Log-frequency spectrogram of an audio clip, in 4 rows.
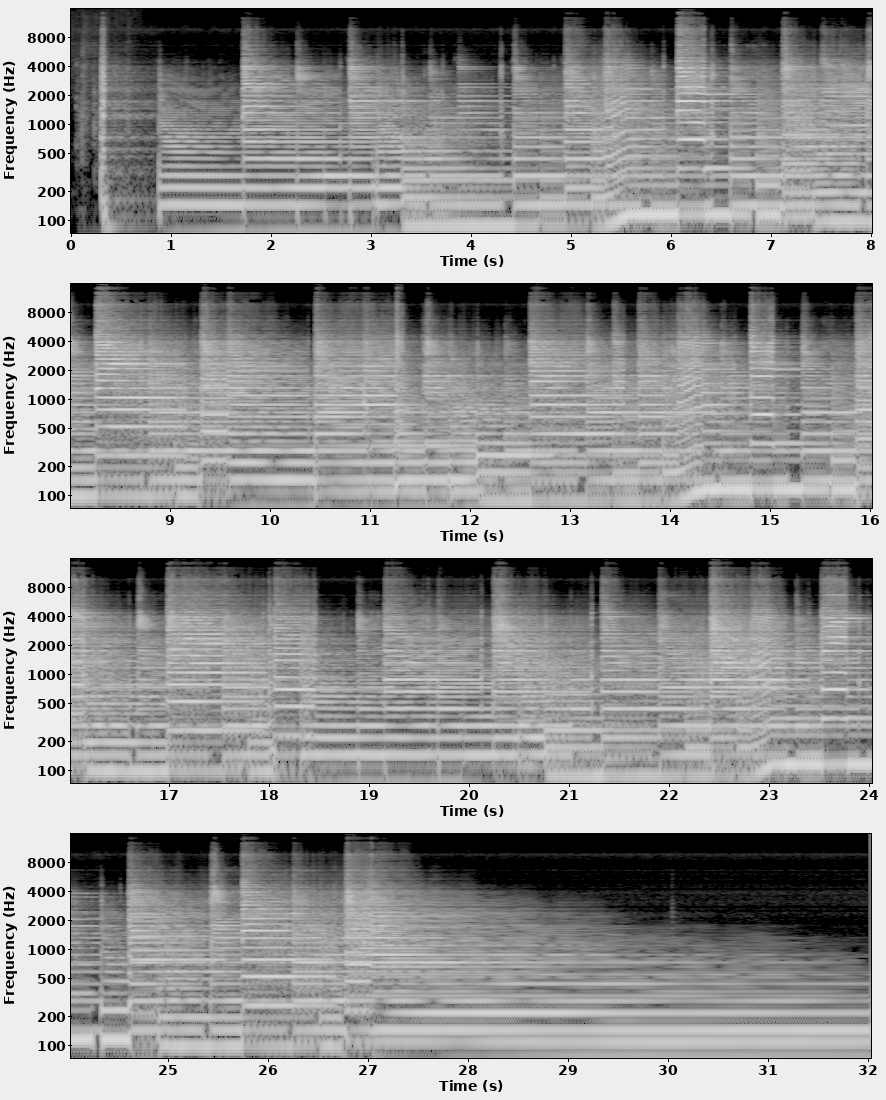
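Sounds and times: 
clean electric guitar with flatwound strings through amp preset with reverb playing chords: 0.0s - 32.0s.

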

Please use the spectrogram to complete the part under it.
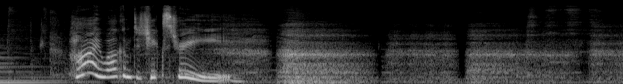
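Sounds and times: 
speech: 1.0s - 3.1s
heavy breathing into a microphone: 2.3s - 6.2s.

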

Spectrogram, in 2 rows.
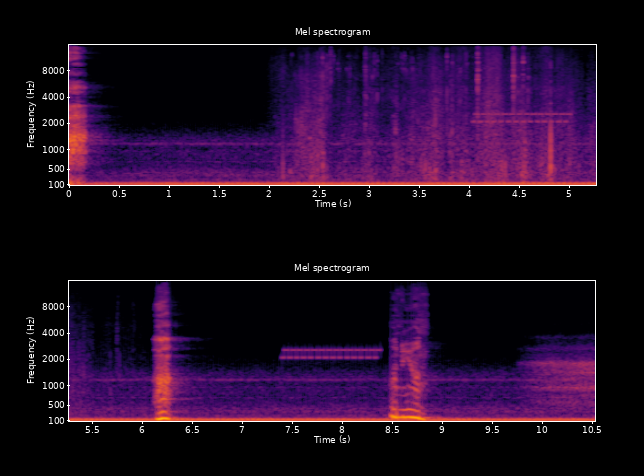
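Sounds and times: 
low constant hum: 0.0s - 10.5s
old-style cellphone ringtone: 7.4s - 8.5s
speech: 8.6s - 8.9s.

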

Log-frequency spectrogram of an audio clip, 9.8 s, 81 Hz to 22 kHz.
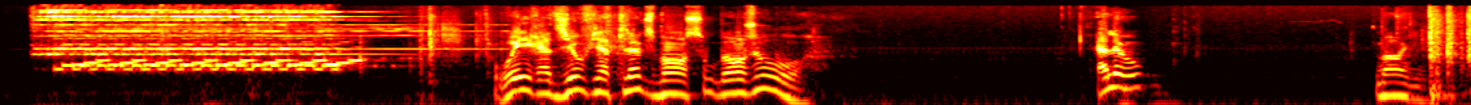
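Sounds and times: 
telephone bell at a radio station ringing in a metallic trill: 0.2s - 3.8s
speech: 3.3s - 5.5s, 7.3s - 7.8s, 9.2s - 9.7s.

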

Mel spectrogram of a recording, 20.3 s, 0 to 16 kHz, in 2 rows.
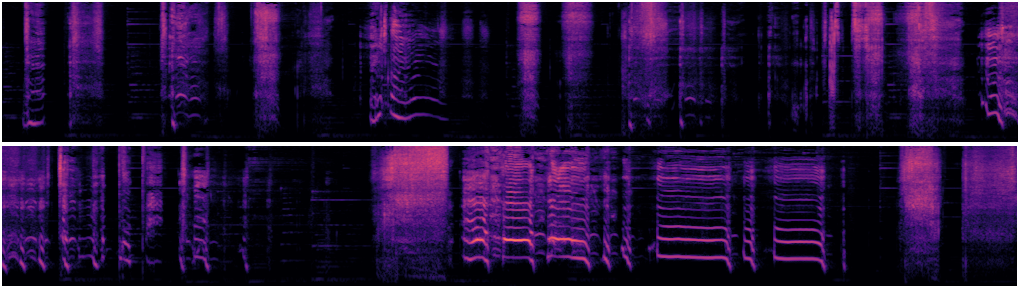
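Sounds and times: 
person performing exaggerated crying with wails and sobs: 1.6s - 2.8s, 3.6s - 4.9s, 6.2s - 9.0s, 9.7s - 13.5s, 14.7s - 18.6s.

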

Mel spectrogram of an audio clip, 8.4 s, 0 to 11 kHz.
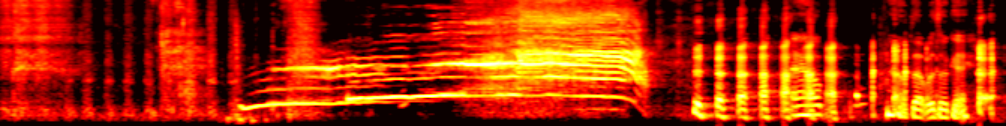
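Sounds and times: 
person imitating a curdling scream of pain: 2.1s - 5.5s
laughter: 5.8s - 8.3s
speech: 5.8s - 8.3s.

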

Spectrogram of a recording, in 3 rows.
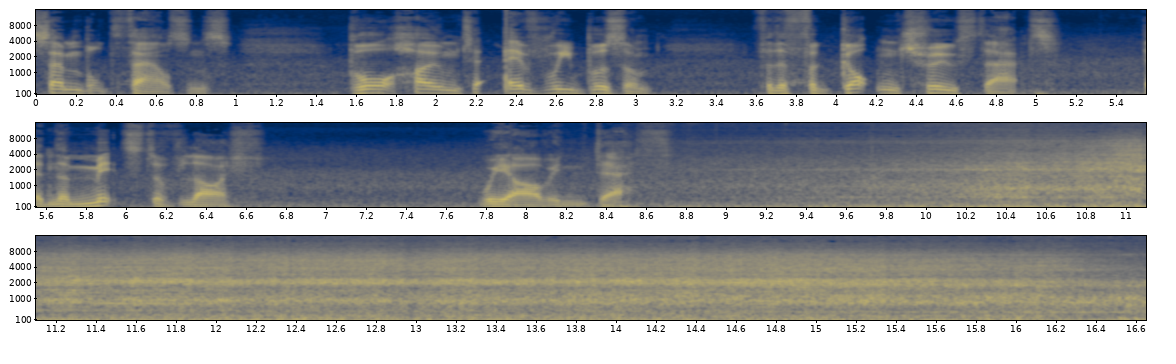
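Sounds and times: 
speech: 0.0s - 6.8s, 7.8s - 8.8s
train rumbling past: 7.0s - 16.6s
train wheel hiss: 8.7s - 16.6s.

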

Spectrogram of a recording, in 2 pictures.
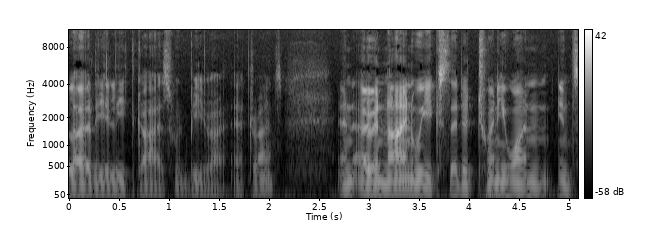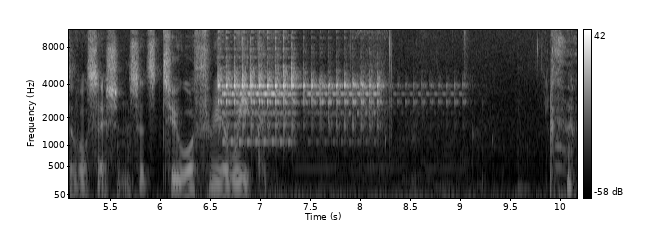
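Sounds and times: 
speech: 0.0s - 7.3s
mobile phone ringtone with high-pitched electronic warble: 6.6s - 9.2s.

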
